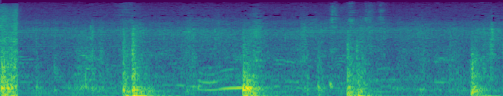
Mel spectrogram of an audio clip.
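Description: Footsteps thud down stairs.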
